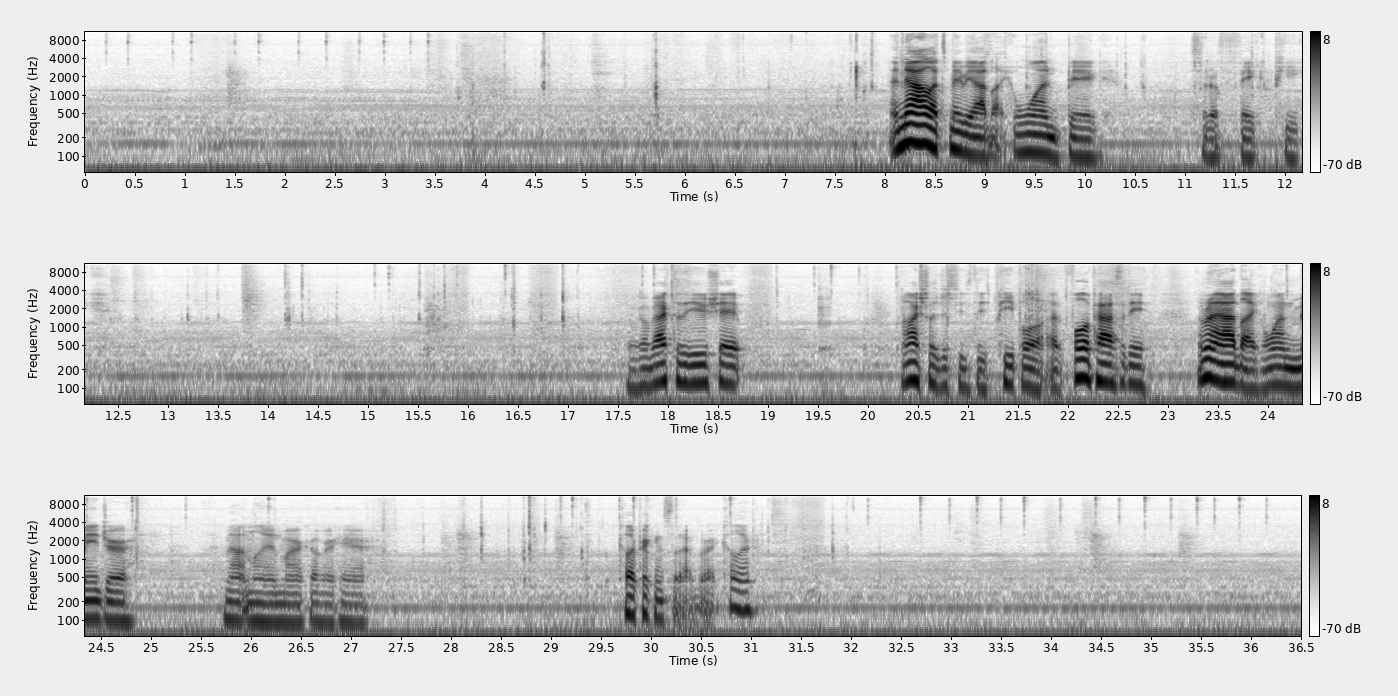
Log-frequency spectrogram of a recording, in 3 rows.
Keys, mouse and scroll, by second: 0.4 click, 1.1 click, 1.7 click, 2.4 click, 3.0 click, 3.4 click, 4.5 Return, 5.0-6.4 scroll, 8.5 alt+scroll, 9.4 ctrl+Tab, 10.4 ctrl+Tab, 11.6 ctrl+Tab, 12.5 ctrl+Tab, 13.2 ctrl+Tab, 15.2 click, 16.3 click, 16.4 click, 16.9 u, 17.9 right click, 19.6 click, 20.5 click, 22.1 0, 23.0-24.2 scroll, 24.8 click, 24.9 ctrl+z, 28.5 b, 29.2 alt+click, 29.8 alt+click, 30.8 click, 31.2 ctrl+z, 32.7 click, 33.3 click, 33.7 click, 33.8 u, 34.5 click, 34.9 click, 35.5 click, 35.9 click.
